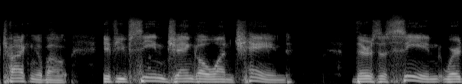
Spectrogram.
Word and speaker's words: Django: It's like Django. The D is silent.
